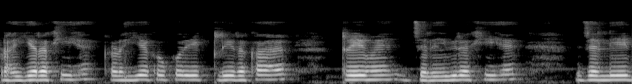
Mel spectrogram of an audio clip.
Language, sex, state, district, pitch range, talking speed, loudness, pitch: Hindi, female, Chhattisgarh, Korba, 205-220 Hz, 150 wpm, -17 LUFS, 210 Hz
